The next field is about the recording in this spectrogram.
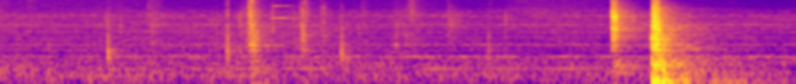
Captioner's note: door opens, closes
